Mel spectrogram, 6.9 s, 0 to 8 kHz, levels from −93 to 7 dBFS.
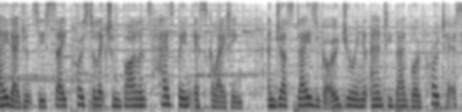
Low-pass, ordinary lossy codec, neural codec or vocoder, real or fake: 7.2 kHz; Opus, 64 kbps; none; real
